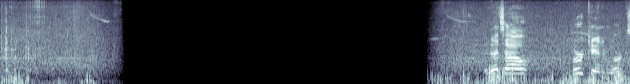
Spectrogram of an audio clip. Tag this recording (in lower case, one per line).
speech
